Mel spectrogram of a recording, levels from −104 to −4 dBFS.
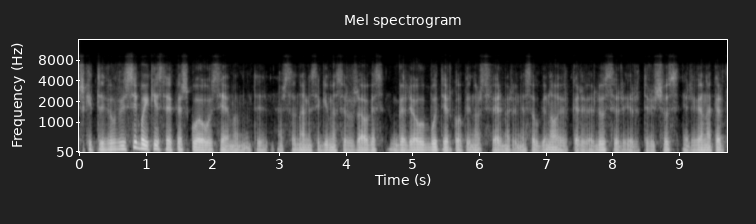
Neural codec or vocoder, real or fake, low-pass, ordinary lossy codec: codec, 16 kHz, 4.8 kbps, FACodec; fake; 7.2 kHz; Opus, 24 kbps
